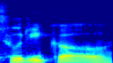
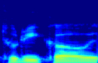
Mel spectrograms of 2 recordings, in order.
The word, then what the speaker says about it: tricot: signature that band's called turico right right tricot t-r-i-c-o-t I don't know if I'm pronouncing it exactly right but turiko is close to what it is it sounds Spanish when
